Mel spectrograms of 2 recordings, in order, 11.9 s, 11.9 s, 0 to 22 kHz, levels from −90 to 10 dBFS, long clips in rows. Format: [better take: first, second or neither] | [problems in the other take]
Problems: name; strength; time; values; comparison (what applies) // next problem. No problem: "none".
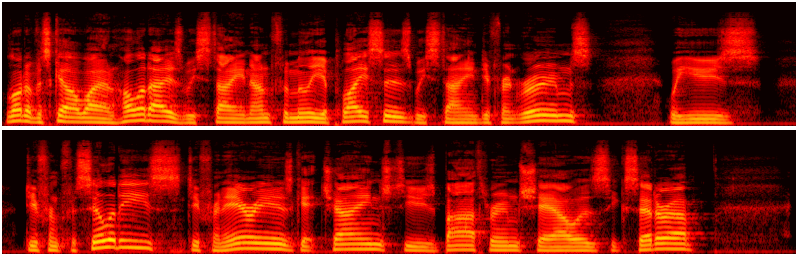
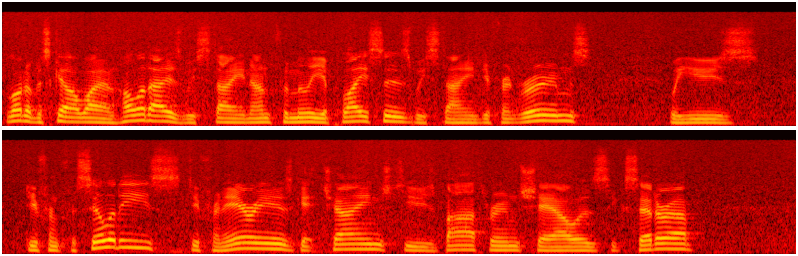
first | hiss; noticeable; throughout; 15 dB below the speech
